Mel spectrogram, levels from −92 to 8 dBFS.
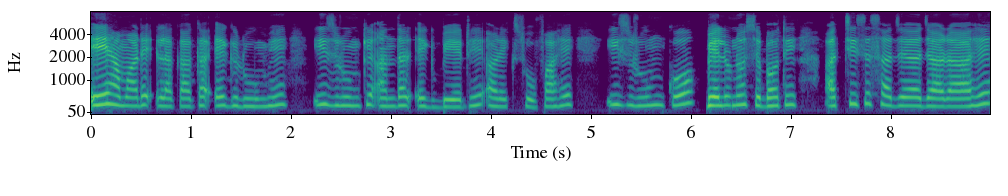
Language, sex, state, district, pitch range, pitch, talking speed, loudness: Hindi, female, Bihar, East Champaran, 235-275 Hz, 255 Hz, 205 wpm, -20 LUFS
